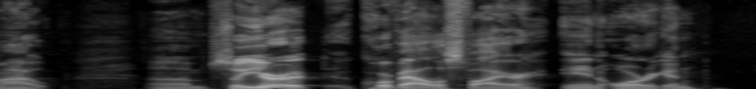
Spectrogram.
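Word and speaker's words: Corvallis: Um so you're at Corvalis Fire in Oregon. Correct. And I did I say it right? Oregon. I you did. Yep. Corvalis, Oregon.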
